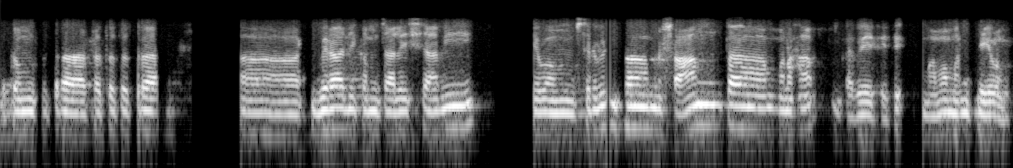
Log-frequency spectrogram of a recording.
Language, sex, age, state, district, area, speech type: Sanskrit, male, 45-60, Karnataka, Uttara Kannada, rural, conversation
